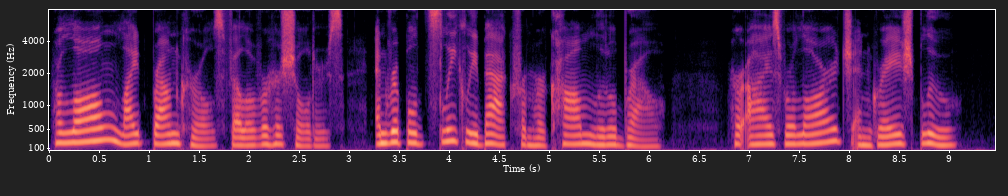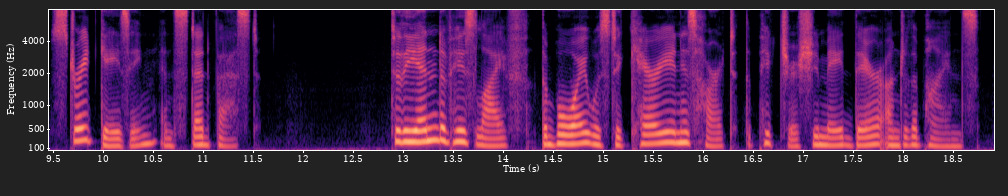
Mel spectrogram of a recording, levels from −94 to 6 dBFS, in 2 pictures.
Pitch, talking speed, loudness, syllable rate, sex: 180 Hz, 160 wpm, -20 LUFS, 4.2 syllables/s, female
